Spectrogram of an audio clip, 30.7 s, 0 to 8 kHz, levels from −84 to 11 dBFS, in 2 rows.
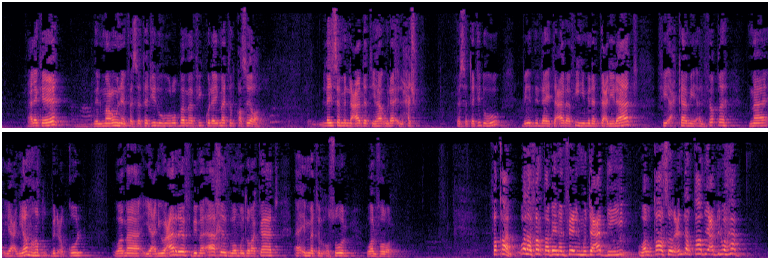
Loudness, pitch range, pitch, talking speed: -19 LUFS, 155-200 Hz, 170 Hz, 90 wpm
